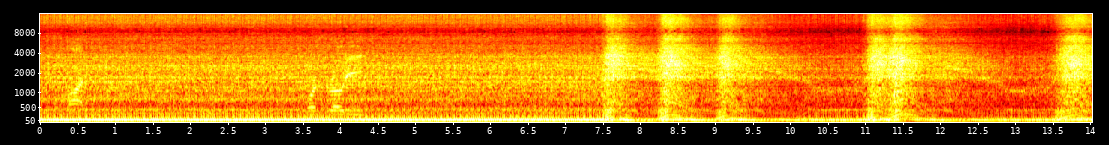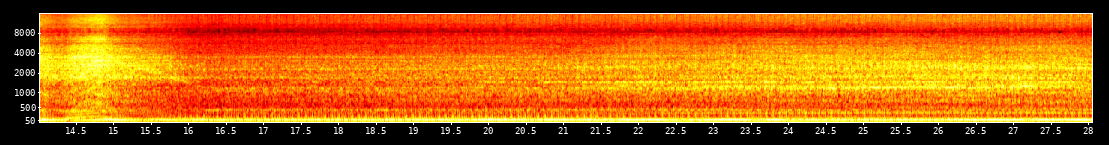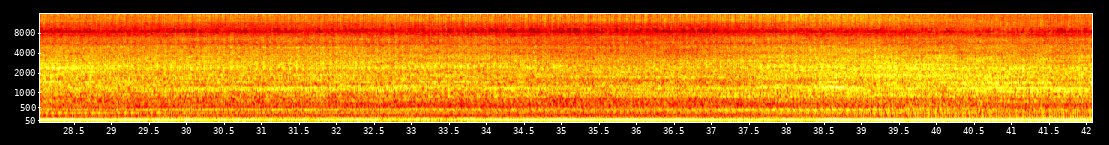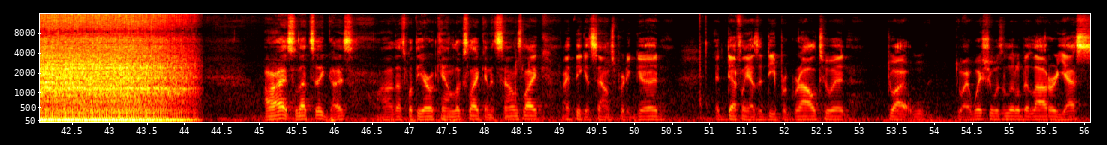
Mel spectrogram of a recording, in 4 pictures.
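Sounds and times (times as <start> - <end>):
motorcycle engine revving and idling: 0.0 - 44.3.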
